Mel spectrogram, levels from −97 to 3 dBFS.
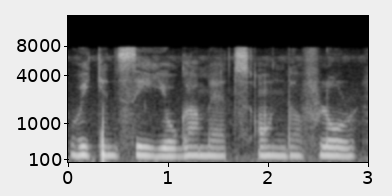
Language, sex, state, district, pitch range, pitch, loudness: English, female, Assam, Kamrup Metropolitan, 160-170 Hz, 165 Hz, -21 LUFS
